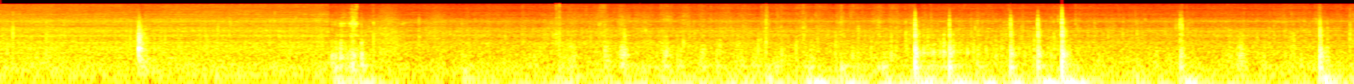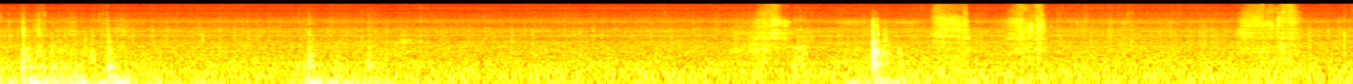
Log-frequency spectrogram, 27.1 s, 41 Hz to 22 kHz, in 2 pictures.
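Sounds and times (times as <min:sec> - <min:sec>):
knife carving crackling chicken skin: 0:03.3 - 0:17.8, 0:25.9 - 0:26.6.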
